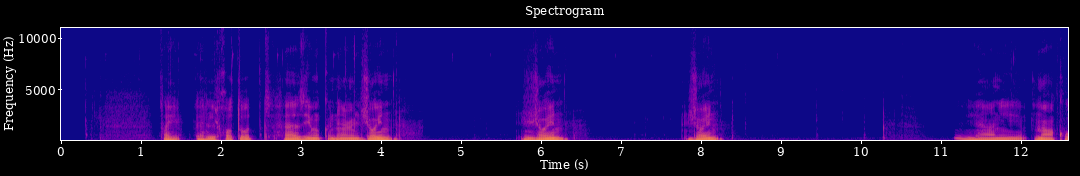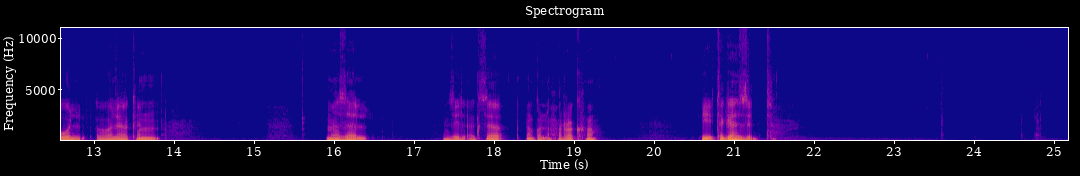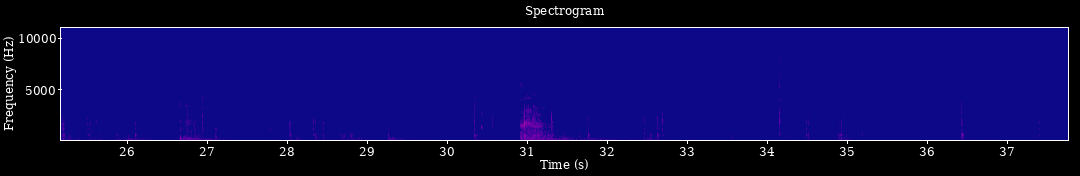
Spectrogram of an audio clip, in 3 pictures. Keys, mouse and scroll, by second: 0.5 middle click, 1.3 alt+a, 1.6 click, 2.0 shift+click, 2.6 click, 3.3 shift+click, 4.2 j, 4.8 click, 5.3 shift+click, 6.2 j, 6.8 click, 7.3 shift+click, 8.1 j, 8.5 scroll down 1, 8.6 Tab, 8.9-11.8 middle drag, 12.4 KP_1, 12.7 Tab, 13.2 z, 13.8 a, 14.0 scroll up 1, 14.8 alt+a, 14.8-15.3 scroll up 3, 15.3 scroll down 2, 15.5 c, 20.1 click, 20.8 g, 23.7 scroll down 1, 24.1 middle click, 24.8 Tab, 25.2 g, 26.9 Tab, 28.0 g, 30.4 scroll down 2, 30.5 Tab, 30.8-31.1 alt+middle drag, 31.3-32.4 scroll up 2, 31.6-32.4 middle drag, 32.7 scroll up 1, 33.0 alt+middle drag, 34.1 g, 36.7 alt+middle click, 37.4 Tab.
